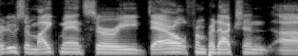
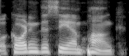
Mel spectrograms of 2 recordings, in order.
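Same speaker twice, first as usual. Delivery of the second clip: ordinary talk, nothing marked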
